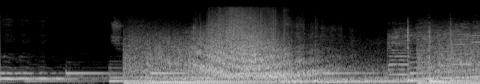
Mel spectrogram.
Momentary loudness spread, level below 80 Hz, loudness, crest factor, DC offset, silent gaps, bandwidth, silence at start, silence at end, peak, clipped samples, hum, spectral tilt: 11 LU; -26 dBFS; -18 LUFS; 14 dB; under 0.1%; none; 15.5 kHz; 0 s; 0 s; -4 dBFS; under 0.1%; none; -6.5 dB/octave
